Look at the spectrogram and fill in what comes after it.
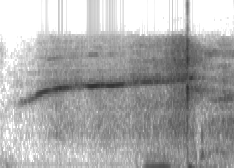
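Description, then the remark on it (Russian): A person whistles to imitate the wild whistle of a landmine clicking underfoot after stepping out of a trench near a minefield: one shrill tone that slides upward and holds steady for over a second, with a short sharp click near the end. “Э, я в жуткой депрессии с воспалением легких, вылажу из окопа, делаю три шага назад с телефоном в руке, клац под ногой и дикий и свист.”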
